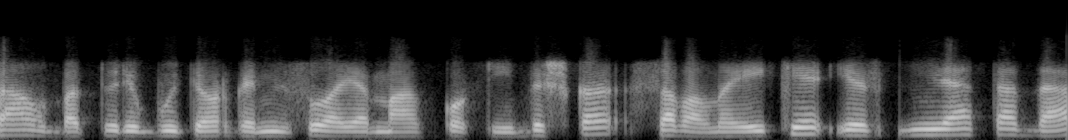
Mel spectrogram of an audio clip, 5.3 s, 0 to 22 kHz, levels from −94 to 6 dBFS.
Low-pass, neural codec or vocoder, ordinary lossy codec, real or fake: 7.2 kHz; codec, 24 kHz, 0.9 kbps, WavTokenizer, large speech release; Opus, 16 kbps; fake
